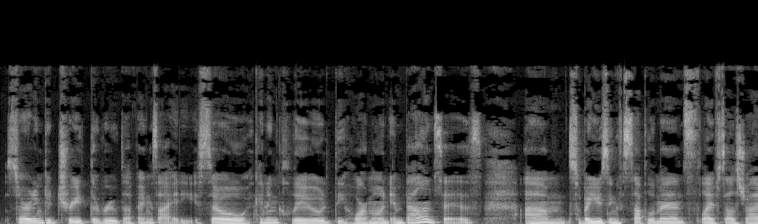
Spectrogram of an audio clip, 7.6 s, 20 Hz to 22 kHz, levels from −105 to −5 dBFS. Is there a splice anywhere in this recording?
yes; 3 cuts; at 1.2 s, 2.5 s, 6.2 s

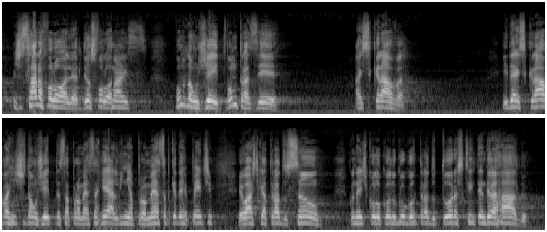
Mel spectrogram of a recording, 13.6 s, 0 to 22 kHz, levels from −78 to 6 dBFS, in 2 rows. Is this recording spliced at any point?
yes; 2 cuts; at 1.4 s, 8.0 s

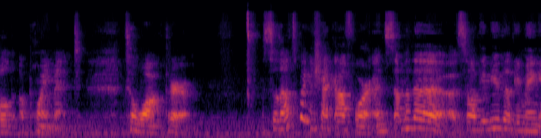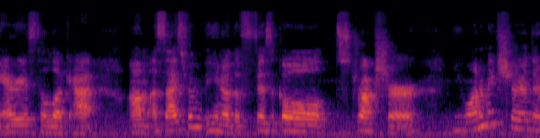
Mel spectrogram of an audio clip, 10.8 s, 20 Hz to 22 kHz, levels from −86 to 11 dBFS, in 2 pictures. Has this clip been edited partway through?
yes; 3 cuts; at 3.1 s, 5.1 s, 7.4 s

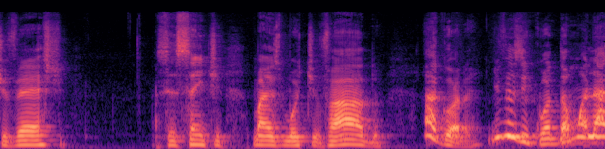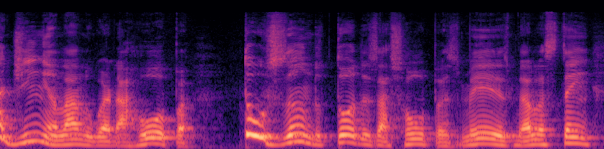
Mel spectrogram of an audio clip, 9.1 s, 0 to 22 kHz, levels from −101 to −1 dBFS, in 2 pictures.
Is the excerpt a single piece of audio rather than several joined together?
yes; 0 cuts

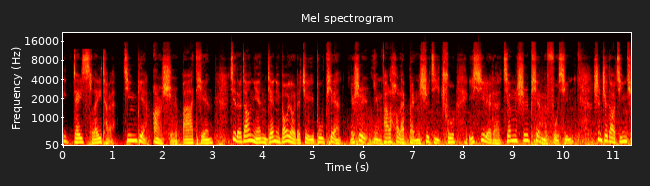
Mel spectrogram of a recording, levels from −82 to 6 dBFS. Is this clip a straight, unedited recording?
no; 1 cut; at 1.1 s

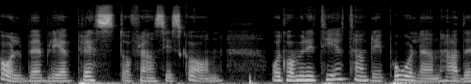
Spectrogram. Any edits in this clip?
yes; 2 cuts; at 2.8 s, 3.7 s

